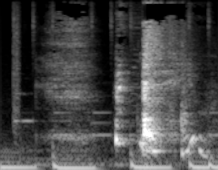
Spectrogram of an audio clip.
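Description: A woman sneezes once, a sudden sharp burst about one and a half seconds in, over soft background music.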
